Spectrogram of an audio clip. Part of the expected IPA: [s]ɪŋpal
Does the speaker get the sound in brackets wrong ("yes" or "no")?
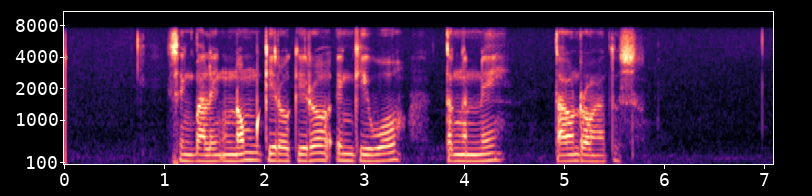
no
